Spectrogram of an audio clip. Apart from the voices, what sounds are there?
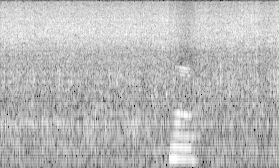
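water running while rinsing hand-dyed yarn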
